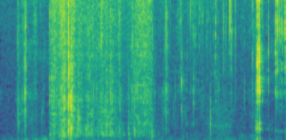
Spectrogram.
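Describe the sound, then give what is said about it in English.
Someone crunches and chews Peruvian popcorn kernels, making irregular, fairly faint crisp bites and crinkly crackles. Several sharper, louder crunches come near the end. “Oh, so delicious, these little Peruvian pop kernels.”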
